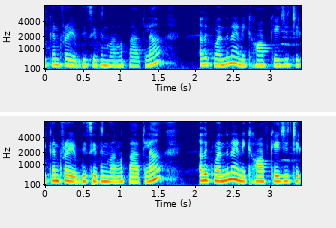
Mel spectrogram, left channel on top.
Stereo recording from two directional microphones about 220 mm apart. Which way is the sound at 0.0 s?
30° right (ahead or behind).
